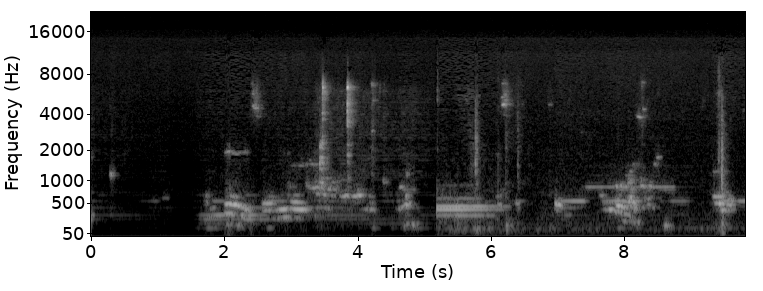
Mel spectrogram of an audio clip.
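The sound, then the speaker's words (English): A phone rings with a melodic electronic tone that starts after a brief quiet moment and keeps sounding for several seconds, steady, with some faint clicking mixed in. “My phone started going off.”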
